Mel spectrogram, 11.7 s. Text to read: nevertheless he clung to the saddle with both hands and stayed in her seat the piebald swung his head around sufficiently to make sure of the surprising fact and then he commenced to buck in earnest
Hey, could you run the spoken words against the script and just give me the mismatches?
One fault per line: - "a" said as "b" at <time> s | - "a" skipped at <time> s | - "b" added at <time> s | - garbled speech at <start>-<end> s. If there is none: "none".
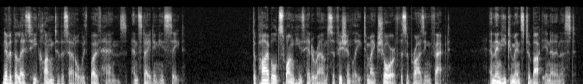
- "her" said as "his" at 3.1 s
